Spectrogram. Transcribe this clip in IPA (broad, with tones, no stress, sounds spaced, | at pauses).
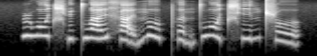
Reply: ɻ w ɔ˥ t͡ɕʰ y˨ t̪ w a˧˥ ɪ̯ x a̰˨˩ ɪ̯ n̪ o˥˩ ʊ̯ pʰ ə̰˨˩ n t̪ w ɔ˥˩ t͡ɕʰ i˧˥ n ʈ͡ʂ o˥˩ ʊ̯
